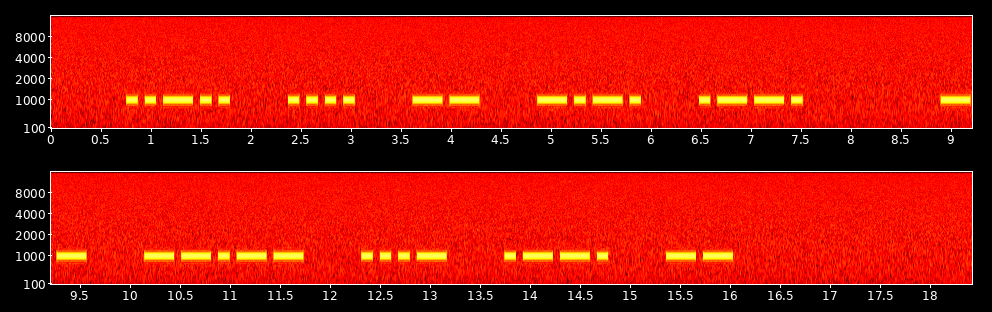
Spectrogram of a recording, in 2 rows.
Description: Morse code (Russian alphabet), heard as a keyed tone, machine-sent, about 13 wpm, spaced as for 9 wpm, 990 Hz. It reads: ЭХМЦП МЪЖПМ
